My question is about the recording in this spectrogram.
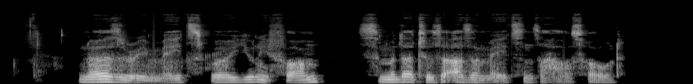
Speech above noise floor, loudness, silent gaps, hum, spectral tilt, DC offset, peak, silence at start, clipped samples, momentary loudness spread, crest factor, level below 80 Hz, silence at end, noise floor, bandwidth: over 69 dB; -22 LUFS; none; none; -5 dB/octave; under 0.1%; -2 dBFS; 0.35 s; under 0.1%; 11 LU; 22 dB; -58 dBFS; 0.7 s; under -90 dBFS; 11.5 kHz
